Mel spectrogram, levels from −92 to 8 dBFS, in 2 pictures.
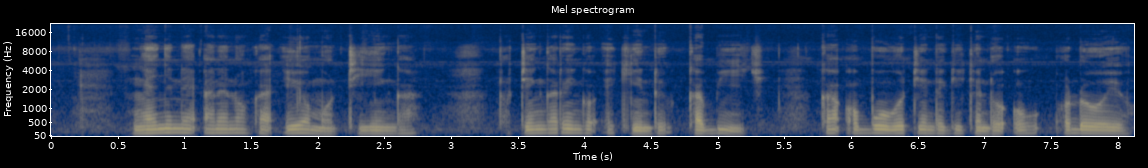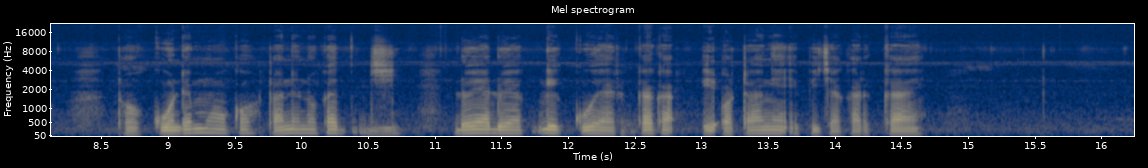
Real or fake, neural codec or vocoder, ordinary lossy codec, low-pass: real; none; none; none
